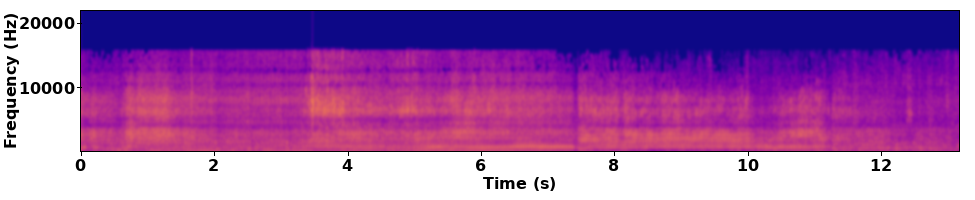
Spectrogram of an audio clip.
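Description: Porsche 911 RS 3.0 rally car's air-cooled flat-six engine as the car comes past. Its revs fall as it slows, then climb hard under acceleration for about four seconds, break off at a gear change about seven and a half seconds in, and climb again in the next gear as it pulls away.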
